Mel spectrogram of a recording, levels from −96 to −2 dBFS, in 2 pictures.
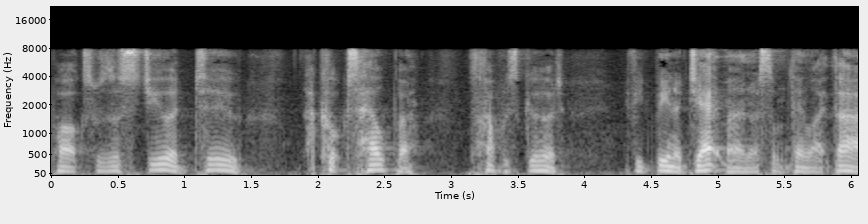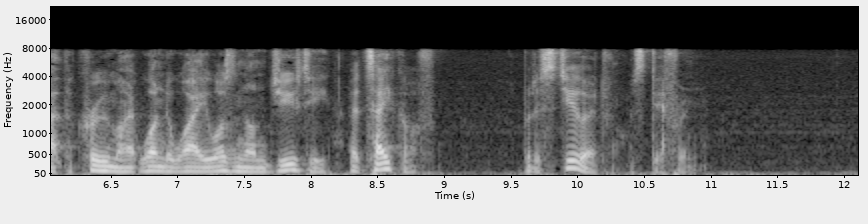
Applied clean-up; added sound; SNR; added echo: none; none; none; none.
